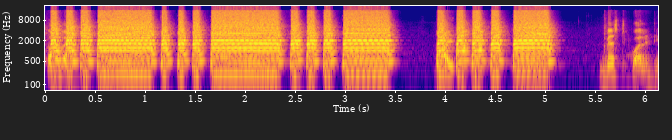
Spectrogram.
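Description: Loud motorcycle electric horn sounded by hand: one steady, buzzy tone given as a run of quick beeps, then a long blast of nearly two seconds and a shorter one, a brief pause, more quick beeps and a last short blast.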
